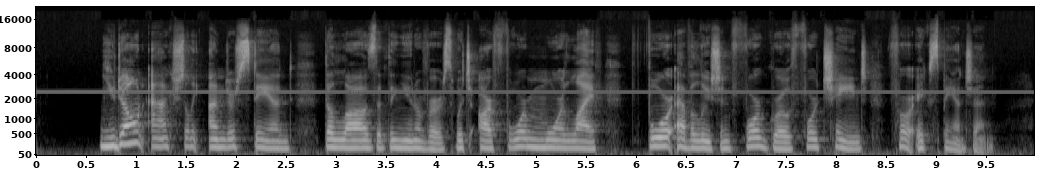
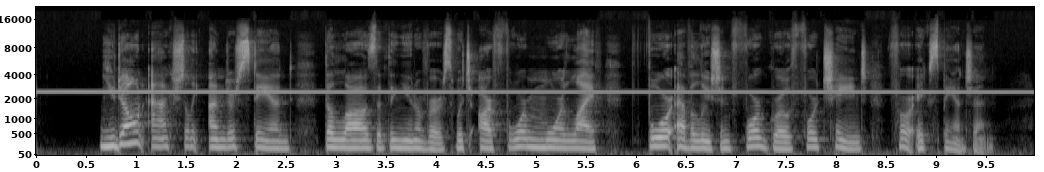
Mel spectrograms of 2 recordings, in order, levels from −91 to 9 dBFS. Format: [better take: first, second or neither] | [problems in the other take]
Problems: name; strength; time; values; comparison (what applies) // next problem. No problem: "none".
first | high-pitched whine; loud; throughout; 2.5 kHz, 5 dB below the speech; faint in the first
